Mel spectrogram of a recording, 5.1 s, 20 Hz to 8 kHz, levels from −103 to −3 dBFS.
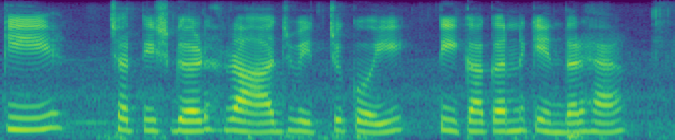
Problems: background sounds at intervals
